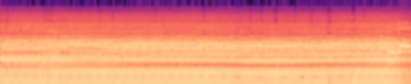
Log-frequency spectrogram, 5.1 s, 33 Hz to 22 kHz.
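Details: 1991 Honda EX1000 generator after no-spark fix and tune-up, cold start on choke: steady even hum at constant speed, no hunting or misses, putting out 50–60 Hz.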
